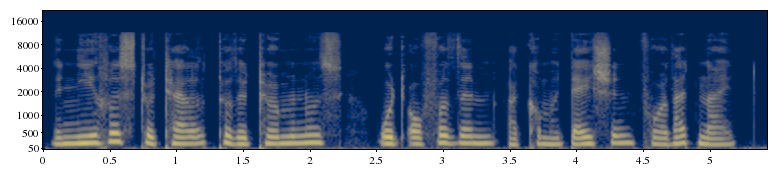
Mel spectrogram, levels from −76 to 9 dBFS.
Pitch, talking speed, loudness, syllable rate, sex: 190 Hz, 145 wpm, -17 LUFS, 4.9 syllables/s, female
